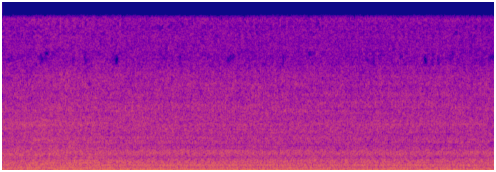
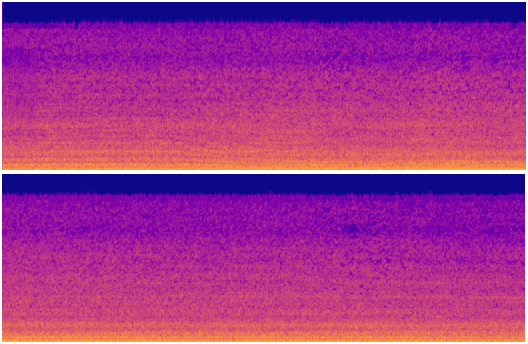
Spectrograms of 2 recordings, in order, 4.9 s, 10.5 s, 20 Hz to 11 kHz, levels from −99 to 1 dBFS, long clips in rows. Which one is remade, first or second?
first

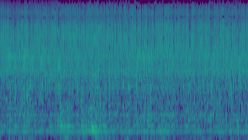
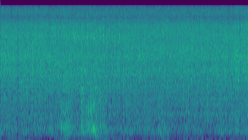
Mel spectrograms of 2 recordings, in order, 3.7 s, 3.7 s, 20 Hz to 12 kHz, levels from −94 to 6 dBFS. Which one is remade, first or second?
first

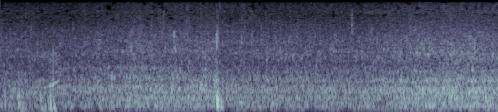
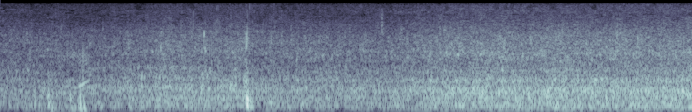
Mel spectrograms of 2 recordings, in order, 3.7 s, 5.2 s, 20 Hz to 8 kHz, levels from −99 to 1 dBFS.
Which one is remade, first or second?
second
